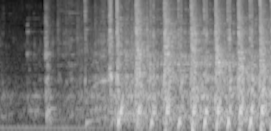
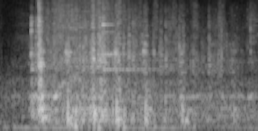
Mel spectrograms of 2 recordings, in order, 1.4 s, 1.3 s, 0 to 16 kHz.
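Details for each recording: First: 2001 Briggs & Stratton OHV 5 hp chain-drive rototiller, running without a muffler after too-tight valves were adjusted: loud, sharp, even single-cylinder firing at steady speed. Fixed; normal running. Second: 2001 Briggs & Stratton OHV 5 hp chain-drive rototiller being pull-started with the choke on. A few sharp pops and backfires out the tailpipe with no catching. No compression; the owner suspects misadjusted valves.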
